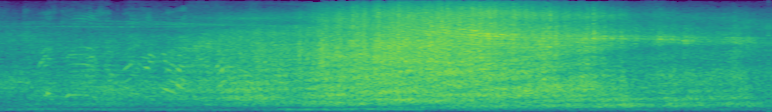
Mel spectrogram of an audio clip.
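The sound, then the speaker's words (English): A jet aircraft roars overhead, its broad rushing engine noise swelling louder toward the middle and then slowly fading as it passes, with faint voices underneath. “Oh, here come the Jets again.”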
